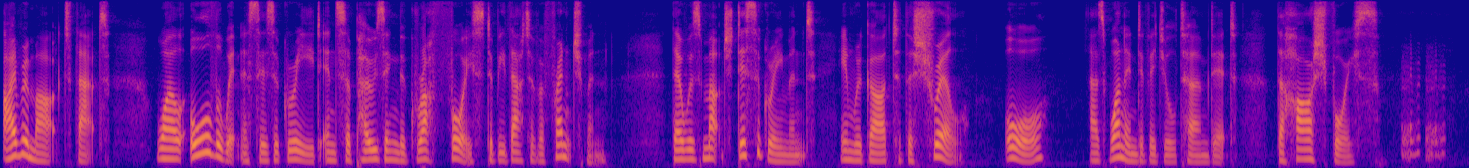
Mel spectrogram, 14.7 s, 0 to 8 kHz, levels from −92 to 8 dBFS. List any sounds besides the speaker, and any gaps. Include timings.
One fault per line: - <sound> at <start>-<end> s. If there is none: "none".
- laugh at 14.0-14.5 s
